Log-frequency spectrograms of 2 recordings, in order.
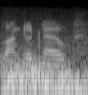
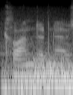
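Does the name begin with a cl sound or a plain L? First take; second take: plain L; cl sound. First: The double L is said as a plain L. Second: The double L is said like a cl sound.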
